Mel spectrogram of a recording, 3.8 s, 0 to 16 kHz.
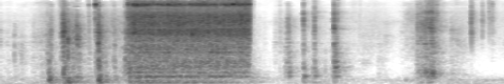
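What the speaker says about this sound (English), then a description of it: "You're now going to remove these two 12mm bolts, which these are not reused." Two 12mm bolts come off a 2016-2017 Honda CRF1000L Africa Twin during a rack install. Short ratcheting clicks give way to a steady, loud mechanical whir of about a second, followed by a few more scattered clicks.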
